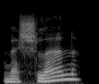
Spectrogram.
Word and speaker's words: Mechelen: I don't know how to pronounce this, but it's spelt M-E-C-H-E-L-E-N. Mechelen? – Should we do some alternatives? Mechelen? – Mechelen. Yes. – Mechelen. – Yeah, that is more likely. I think the first one sounded more likely.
